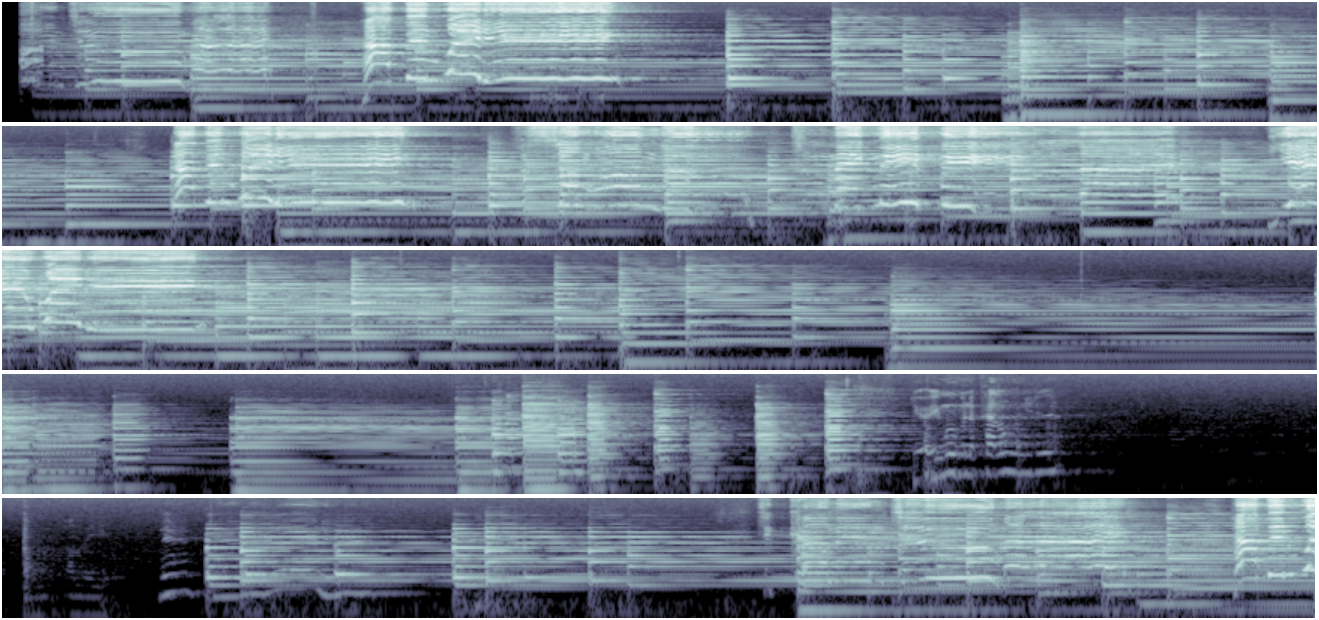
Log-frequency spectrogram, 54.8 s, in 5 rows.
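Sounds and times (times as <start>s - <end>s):
piano and vocal mix: 0.1s - 41.7s, 44.4s - 54.7s.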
